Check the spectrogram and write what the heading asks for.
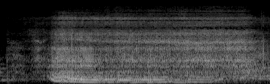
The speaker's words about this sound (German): Dann wieder einatmen mit dem Schnarchklang.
